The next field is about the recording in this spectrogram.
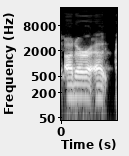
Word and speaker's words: Utter: It's Emily Utter. I know you'll probably link it, or at least they can see the actual spelling of my name. It's not spelled like a cow's udder.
